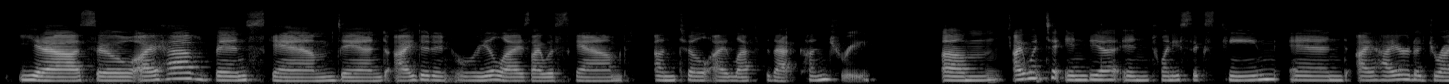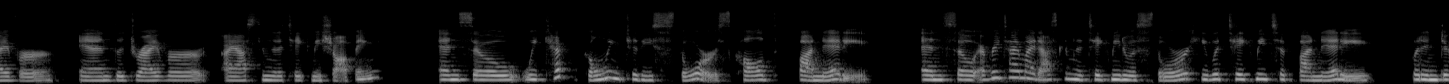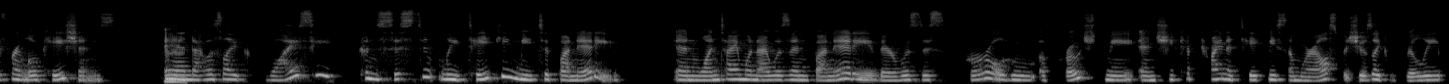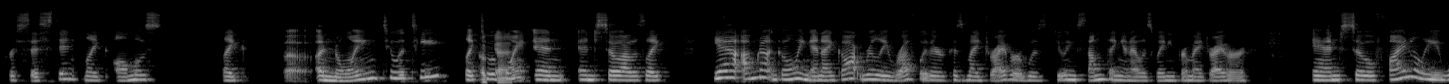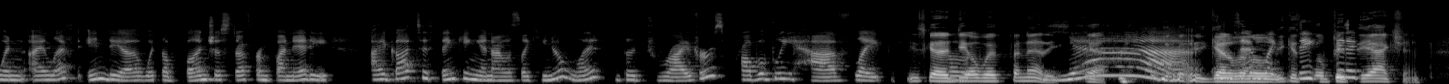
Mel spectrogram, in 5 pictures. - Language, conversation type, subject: English, unstructured, Have you ever been scammed while traveling, and what was it like?
- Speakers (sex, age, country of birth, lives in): female, 40-44, United States, United States; male, 40-44, United States, United States
- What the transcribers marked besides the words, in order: tapping; put-on voice: "Paneri"; put-on voice: "Paneri"; put-on voice: "Paneri?"; put-on voice: "Paneri"; put-on voice: "Paneri"; other background noise; chuckle; drawn out: "yeah"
